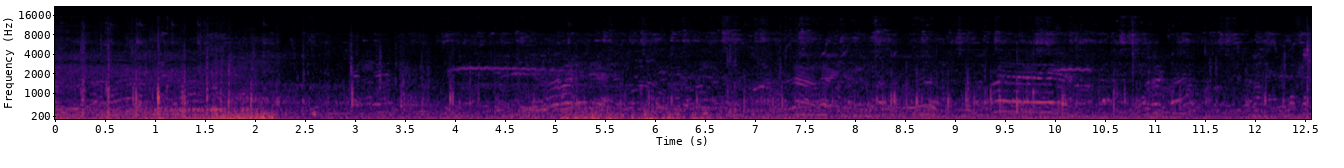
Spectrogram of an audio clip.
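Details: Horse at the Akluj horse market in Sholapur, 2022, whinnying several times in short, wavering bursts amid busy hoof clip-clop and people talking nearby.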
